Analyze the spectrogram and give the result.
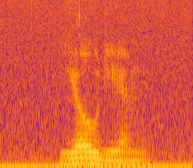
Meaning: iodine
- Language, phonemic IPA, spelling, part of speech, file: Dutch, /ˈjodiˌjʏm/, jodium, noun, Nl-jodium.ogg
